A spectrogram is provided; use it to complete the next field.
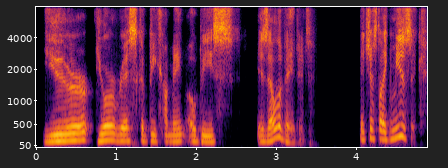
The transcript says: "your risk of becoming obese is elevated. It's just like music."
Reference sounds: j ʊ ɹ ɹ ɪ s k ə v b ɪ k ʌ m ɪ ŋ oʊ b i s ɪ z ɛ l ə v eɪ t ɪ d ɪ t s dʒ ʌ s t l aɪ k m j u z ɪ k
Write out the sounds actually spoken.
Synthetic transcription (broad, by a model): j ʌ ɹ ɹ ɪ s k ə v b ɪ k ʌ m ɪ ŋ oʊ b i s ɪ z ɛ l ə v eɪ t ɪ d ɪ t s dʒ ʌ s t l aɪ k m j u z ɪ k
